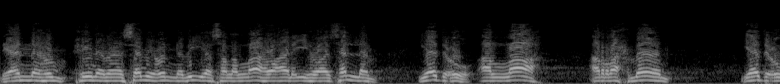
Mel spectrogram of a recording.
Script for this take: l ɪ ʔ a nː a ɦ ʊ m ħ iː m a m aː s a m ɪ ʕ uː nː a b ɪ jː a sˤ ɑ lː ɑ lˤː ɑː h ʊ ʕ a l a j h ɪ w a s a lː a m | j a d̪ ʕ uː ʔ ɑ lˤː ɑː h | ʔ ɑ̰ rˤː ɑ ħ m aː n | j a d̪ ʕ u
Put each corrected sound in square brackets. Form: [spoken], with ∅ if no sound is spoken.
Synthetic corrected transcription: l ɪ ʔ a nː a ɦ ʊ m ħ iː [n] a m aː s a m ɪ ʕ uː nː a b ɪ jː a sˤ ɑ lː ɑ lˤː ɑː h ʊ ʕ a l a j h ɪ w a s a lː a m | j a d̪ ʕ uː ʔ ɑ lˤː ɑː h | ʔ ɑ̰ rˤː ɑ ħ m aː n | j a d̪ ʕ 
